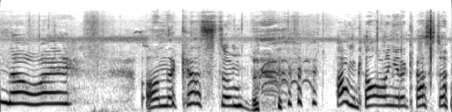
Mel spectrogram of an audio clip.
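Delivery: high, giggly, laughing through words; laughing disbelief. Real, not acted. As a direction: squeal it out in delighted disbelief.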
